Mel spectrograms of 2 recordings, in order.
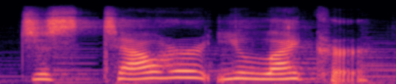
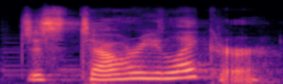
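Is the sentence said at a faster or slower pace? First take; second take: slower; faster. First: The sentence is spoken at a slower pace. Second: The sentence is spoken at a faster pace. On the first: "整句我们连起来哈。" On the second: "稍微加快点，"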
